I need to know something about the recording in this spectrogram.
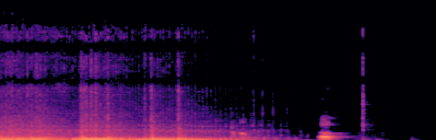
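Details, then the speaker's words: Cheap used small single-cylinder go-kart engine, freshly fueled, buzzing hard and steady at full throttle then easing off; pulls strong with no misfire. "I think we were full throttle right there. That sound good."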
